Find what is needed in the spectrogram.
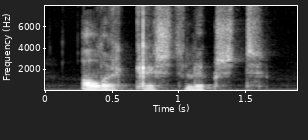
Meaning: most Christian of all (typically as an epithet for monarchs and more rarely their dominions)
- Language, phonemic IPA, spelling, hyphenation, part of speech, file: Dutch, /ˌɑ.lərˈkrɪs.tə.ləkst/, allerchristelijkst, al‧ler‧chris‧te‧lijkst, adjective, Nl-allerchristelijkst.ogg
